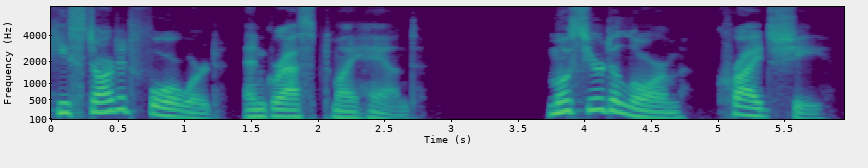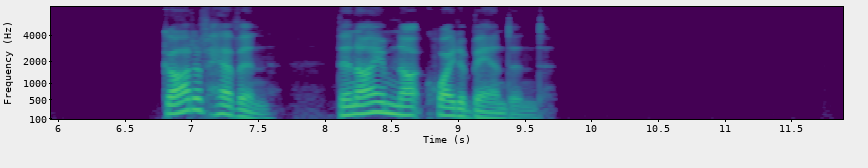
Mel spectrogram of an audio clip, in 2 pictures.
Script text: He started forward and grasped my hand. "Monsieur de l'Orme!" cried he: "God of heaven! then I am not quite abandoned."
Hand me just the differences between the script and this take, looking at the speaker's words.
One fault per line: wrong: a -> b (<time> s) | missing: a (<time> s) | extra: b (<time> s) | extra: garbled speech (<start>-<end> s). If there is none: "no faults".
wrong: he -> she (5.4 s)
